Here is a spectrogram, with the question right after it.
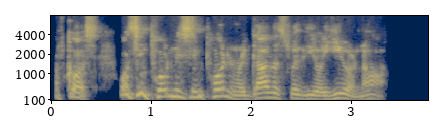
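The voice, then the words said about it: Slight Australian accent. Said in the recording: “I detect a small accent. Is that Aussie? Australian?”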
